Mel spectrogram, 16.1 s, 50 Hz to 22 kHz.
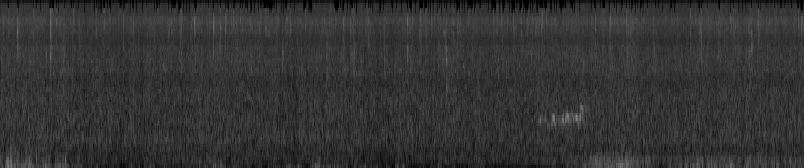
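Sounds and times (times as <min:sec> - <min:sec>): heavy rain falling: 0:00.0 - 0:16.0.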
